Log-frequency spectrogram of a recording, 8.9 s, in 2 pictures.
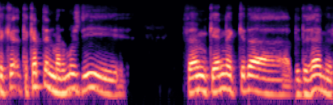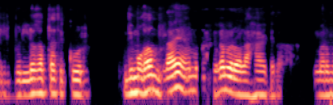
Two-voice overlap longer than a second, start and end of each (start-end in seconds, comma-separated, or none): none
